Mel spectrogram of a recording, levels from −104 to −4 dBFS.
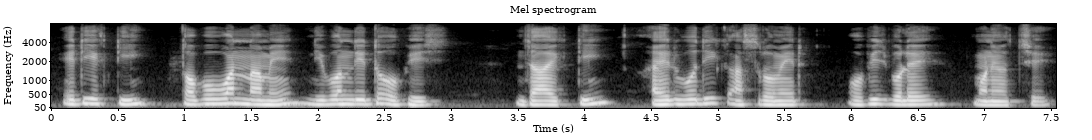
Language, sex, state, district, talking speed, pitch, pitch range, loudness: Bengali, male, West Bengal, Cooch Behar, 110 wpm, 145 Hz, 135-160 Hz, -18 LUFS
